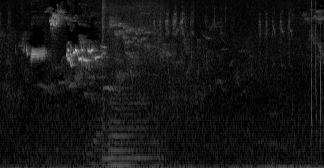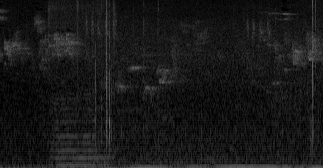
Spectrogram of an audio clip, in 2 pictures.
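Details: A heath bumblebee (Bombus jonellus) queen, dusted in pollen while collecting nectar from giant pink dead nettle (Lamium orvala), gives a low droning flight buzz passing by twice, with bright bird chirps in the background.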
